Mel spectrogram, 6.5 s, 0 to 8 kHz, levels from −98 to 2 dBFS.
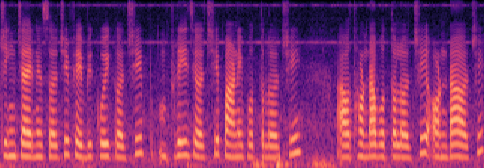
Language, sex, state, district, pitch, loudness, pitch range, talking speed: Odia, female, Odisha, Khordha, 215 Hz, -18 LUFS, 210-235 Hz, 150 wpm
